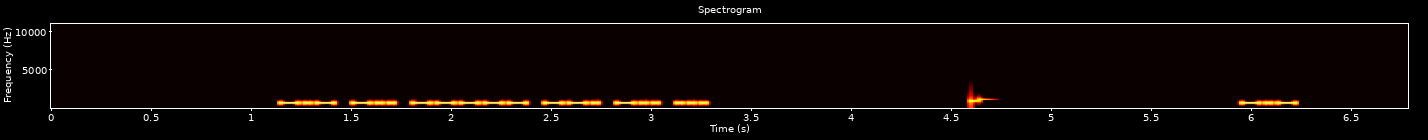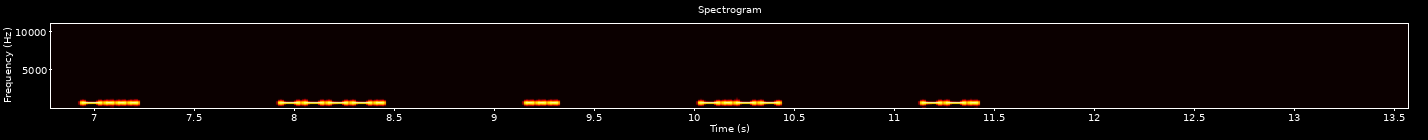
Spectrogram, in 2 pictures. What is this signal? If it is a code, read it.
Morse code, heard as a keyed tone, about 38 wpm, spaced as for 17 wpm, 700 Hz. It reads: KD0GDS KB9SYG
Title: USA Call Signs - 6 Characters - 8x Character Spacing - 40wpm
